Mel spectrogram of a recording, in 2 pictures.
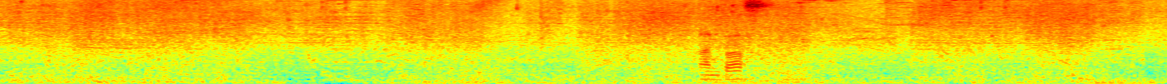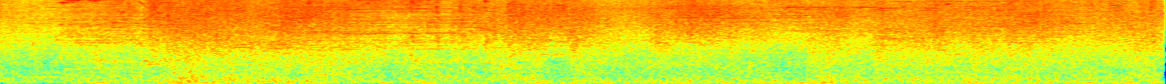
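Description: Spell effects whoosh and crackle in a fierce battle.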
